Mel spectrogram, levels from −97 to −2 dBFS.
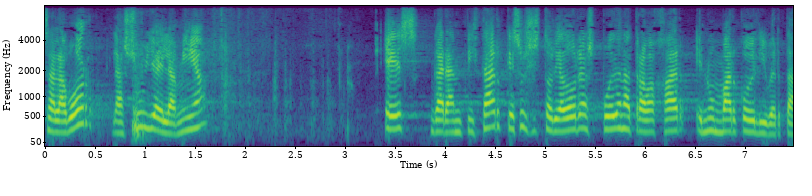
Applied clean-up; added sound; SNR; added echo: none; none; none; none.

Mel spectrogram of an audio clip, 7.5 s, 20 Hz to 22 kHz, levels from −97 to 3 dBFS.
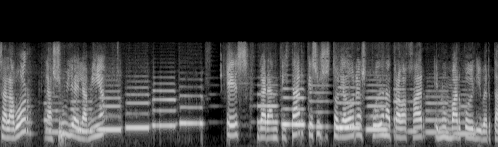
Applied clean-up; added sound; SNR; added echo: neural mask model RNNoise.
